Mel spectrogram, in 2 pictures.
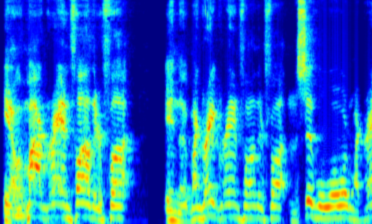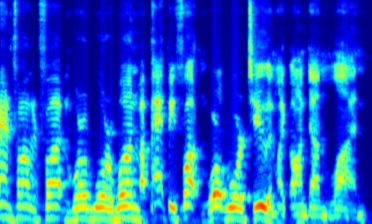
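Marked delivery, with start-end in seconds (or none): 0.3-8.0 high-pitched mock Southern gentleman reciting his lineage; rough imitation of a posh Southern accent; Southern old-money accent. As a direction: put on a proud old Southern family accent. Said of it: "much more refined than I could ever make that accent".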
